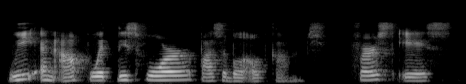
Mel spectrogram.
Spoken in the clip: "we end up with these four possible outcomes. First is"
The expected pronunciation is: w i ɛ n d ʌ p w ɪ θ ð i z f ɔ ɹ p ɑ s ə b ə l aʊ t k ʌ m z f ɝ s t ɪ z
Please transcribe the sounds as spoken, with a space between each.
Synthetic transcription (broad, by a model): w i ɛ n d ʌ p w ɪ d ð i s f ɔ ɹ p ɑ s ə b ə l aʊ t k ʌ m s f ɝ s t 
